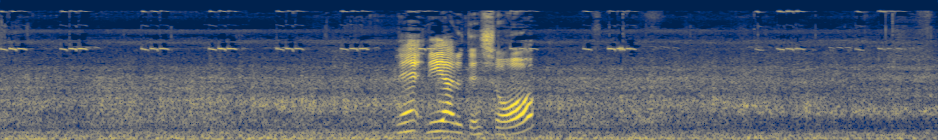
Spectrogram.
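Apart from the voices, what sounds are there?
train arriving at station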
